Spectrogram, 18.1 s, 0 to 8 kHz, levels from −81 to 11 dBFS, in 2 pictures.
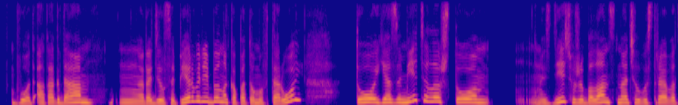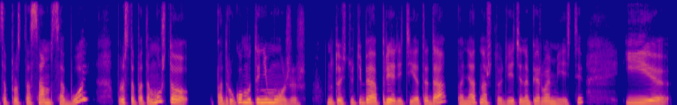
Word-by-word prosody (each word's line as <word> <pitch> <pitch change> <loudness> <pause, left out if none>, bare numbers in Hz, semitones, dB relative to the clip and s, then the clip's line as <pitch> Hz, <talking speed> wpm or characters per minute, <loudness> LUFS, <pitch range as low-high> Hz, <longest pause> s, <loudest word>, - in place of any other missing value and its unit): Вот, 205 -1 -1
а 205 - -2
когда, 230 +4 +2 0.5
м, 210 -2 -2
родился 205 0 +1
1 305 - +2
ребёнок, 295 -6 0
а - - +2
потом 210 +1 -1
и - - -5
2, 235 - +1 0.7
то 265 +3 +6
я 255 0 +3
заметила, 315 - +2
что, 255 -2 +2 0.7
м, 205 0 -6
здесь 245 - -1
уже 225 -1 +1
баланс 245 +5 +2
начал 230 -1 0
выстраиваться 215 -2 -2
просто 210 +2 -5
сам 205 +2 -1
собой, 190 - -1 0.4
просто 220 -2 -2
потому 200 - -1
что 255 -10 +2 0.4
по-другому 200 +6 +1
ты 235 - +1
не 235 +1 +6
можешь. 175 - 0 0.2
Ну, 205 -2 -4
то 200 - 0
есть 195 0 -3
у - - -5
тебя 220 +2 +3
приоритеты, 190 -5 +1
да, 215 - +2
понятно, 200 +4 -2
что 175 -2 -9
дети 180 +6 -4
на 185 -3 -2
1 195 +1 -2
месте, 170 - -8 0.6
и 205 -3 +1
215 Hz, 150 wpm, -22 LUFS, 200-250 Hz, 0.7 s, то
